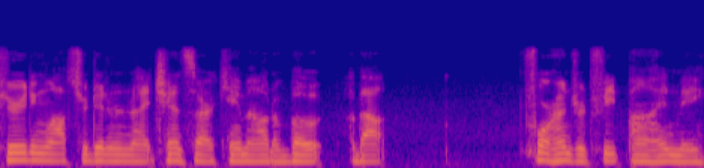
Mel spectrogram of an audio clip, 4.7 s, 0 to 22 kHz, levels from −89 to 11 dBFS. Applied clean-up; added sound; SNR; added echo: none; none; none; none.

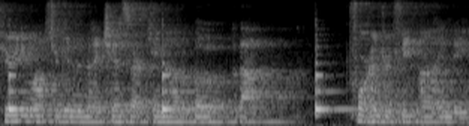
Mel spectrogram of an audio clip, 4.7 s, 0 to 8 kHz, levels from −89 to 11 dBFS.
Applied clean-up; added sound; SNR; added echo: none; Bowed string instrument; 0 dB; reverberation time 1.2 s.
